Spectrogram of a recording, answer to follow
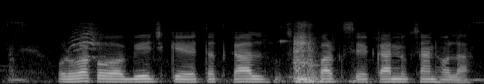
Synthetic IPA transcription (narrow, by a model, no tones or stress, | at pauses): ʊɾwakobid͡ʒket̪ət̪kaːlsə̃mpəɾksekaɾnʊksaːnɦola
